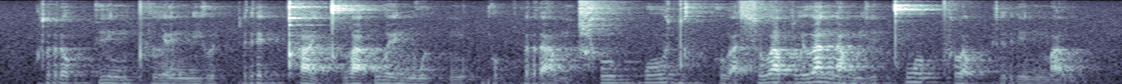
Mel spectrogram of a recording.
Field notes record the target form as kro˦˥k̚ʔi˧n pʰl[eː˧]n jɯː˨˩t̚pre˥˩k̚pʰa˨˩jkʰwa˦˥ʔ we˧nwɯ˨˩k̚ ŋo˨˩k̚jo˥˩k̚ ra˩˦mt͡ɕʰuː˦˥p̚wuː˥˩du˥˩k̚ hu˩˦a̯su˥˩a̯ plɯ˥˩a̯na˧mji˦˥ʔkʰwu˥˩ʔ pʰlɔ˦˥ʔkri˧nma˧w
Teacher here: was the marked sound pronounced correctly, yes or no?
no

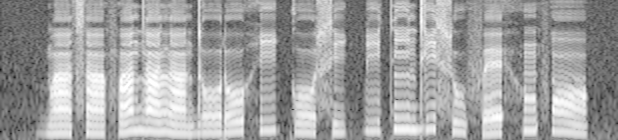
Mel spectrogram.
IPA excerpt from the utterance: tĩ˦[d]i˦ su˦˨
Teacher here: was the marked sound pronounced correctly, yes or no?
yes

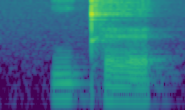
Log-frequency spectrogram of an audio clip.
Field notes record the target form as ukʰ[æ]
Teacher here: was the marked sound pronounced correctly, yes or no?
yes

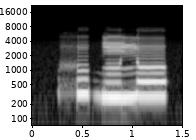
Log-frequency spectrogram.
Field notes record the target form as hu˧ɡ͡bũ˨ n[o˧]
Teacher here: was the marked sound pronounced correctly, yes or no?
yes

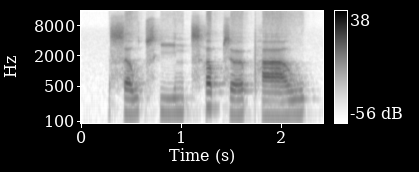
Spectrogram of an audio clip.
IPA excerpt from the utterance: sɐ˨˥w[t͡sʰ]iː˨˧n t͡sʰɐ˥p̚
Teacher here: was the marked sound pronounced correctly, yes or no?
yes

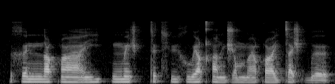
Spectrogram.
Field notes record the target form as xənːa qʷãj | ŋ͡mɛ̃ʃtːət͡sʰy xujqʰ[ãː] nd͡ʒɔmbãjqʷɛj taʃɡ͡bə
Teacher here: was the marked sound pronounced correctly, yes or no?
no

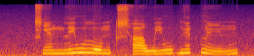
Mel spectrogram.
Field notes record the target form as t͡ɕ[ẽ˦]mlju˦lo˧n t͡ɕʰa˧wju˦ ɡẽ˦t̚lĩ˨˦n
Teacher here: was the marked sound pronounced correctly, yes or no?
no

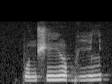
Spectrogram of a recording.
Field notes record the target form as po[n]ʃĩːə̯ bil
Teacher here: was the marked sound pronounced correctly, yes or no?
yes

